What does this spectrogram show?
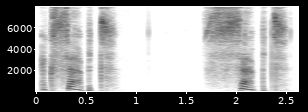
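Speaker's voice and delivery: "Accept" with the weight on "cept"; light "Ac", strong "cept" in "Accept"; stress on second syllable. Shown as a demonstration. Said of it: "Where's the stress?".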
